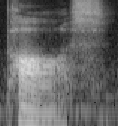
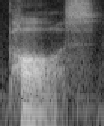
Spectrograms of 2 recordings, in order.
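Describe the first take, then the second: No difference in how they are said.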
